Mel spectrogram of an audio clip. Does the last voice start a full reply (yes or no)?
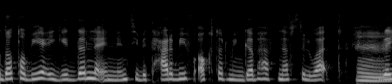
no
